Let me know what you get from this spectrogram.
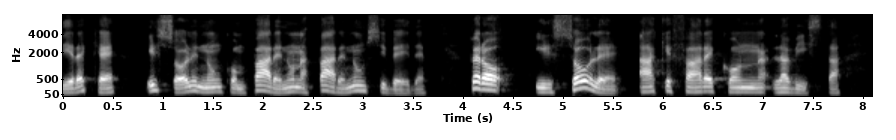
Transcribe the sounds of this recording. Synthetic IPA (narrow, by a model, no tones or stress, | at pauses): iːɾeke | ilsɔːlenoŋkompaːɾenonapːaːɾenonsiveːd̪e | peɾɔ | ilsɔːle | akːefːaːɾekʰonlavist̪a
